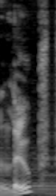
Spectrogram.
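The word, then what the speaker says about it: loupe: also use my my fancy how do we pronounce that Loop l o u p e all right I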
